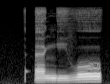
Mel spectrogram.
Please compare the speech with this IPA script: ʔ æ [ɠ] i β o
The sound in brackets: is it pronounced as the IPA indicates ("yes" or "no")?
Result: no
